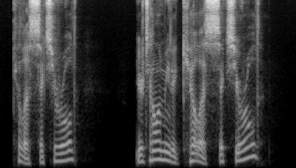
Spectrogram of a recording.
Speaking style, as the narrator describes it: I cried

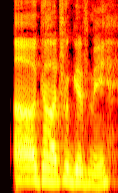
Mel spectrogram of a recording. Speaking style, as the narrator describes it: he groaned again

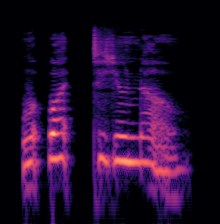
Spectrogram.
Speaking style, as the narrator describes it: She whispered at last

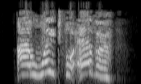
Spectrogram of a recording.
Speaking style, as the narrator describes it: cried Charles

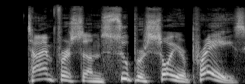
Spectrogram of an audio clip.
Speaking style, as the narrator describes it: exclaimed

